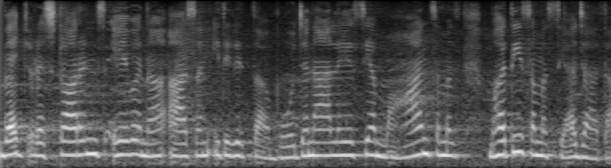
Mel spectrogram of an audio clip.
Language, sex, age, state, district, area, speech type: Sanskrit, female, 18-30, Karnataka, Uttara Kannada, urban, spontaneous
